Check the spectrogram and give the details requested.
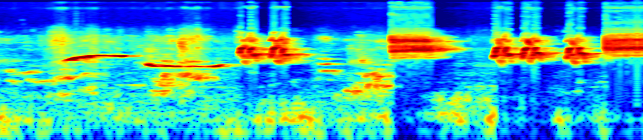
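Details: Asian pied starling in a tutor recording made to draw answers from other birds: soft slurred whistles first, then clipped repeated notes and loud harsh bursts.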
